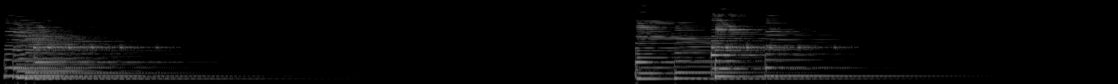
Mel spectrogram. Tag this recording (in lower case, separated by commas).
musical instrument, plucked string instrument, music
